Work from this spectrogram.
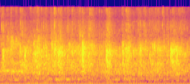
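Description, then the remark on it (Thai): An audience applauds together for God in a steady, dense patter of many hands clapping, sustained evenly for a few seconds at moderate volume with no voices standing out. “ขอพระเจ้าปลดปล่อยสุขภาพที่ดีลงมาเอเมนค่ะตอบมือพระเจ้าดีไหมครับ”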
